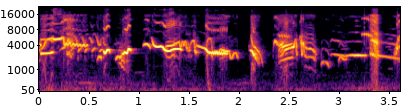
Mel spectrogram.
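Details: Oriental magpie-robin (kacer) in full, filled-in song used as a lure: long sweeping whistled slides mixed with harsh rasping bursts and a sustained steady whistle near the end.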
